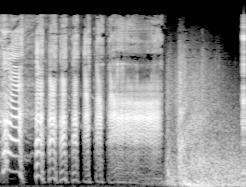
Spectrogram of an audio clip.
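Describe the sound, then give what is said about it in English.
A voice imitates fireworks: a quick string of rhythmic vocal pops, then a sustained hissing whistle, ending in a broad, crackling boom that fades out. Fairly loud. “Is there anything that can stop you from your loud bangs and whistles?”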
